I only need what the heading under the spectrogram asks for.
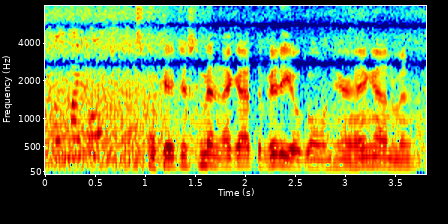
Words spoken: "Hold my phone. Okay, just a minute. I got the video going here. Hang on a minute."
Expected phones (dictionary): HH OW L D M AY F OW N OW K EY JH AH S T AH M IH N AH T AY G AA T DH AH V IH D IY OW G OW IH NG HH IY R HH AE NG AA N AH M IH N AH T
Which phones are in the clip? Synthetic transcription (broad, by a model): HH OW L M AY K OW OW K EY JH AH S T AH M IH N AH T AY G AA T DH AH V IH D IY OW G OW IH NG HH IY R HH AE NG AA N AH M IH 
